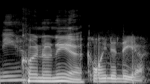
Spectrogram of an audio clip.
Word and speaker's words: Koinonia: Koinonia.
